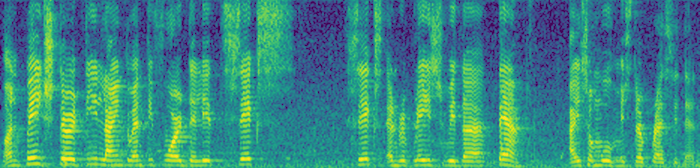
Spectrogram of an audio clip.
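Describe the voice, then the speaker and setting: Filipino-accented woman, very bright forceful voice, slow formal legislative reading, procedural, noisy session recording. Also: on the high side, fairly even intonation. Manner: deliberate, itemized, procedural. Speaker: senator sponsoring a bill. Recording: noticeable background noise, session hall ambience.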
